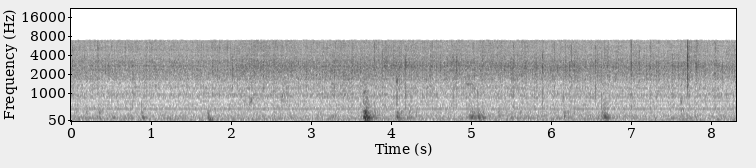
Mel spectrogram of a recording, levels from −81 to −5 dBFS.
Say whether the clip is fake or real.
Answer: real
